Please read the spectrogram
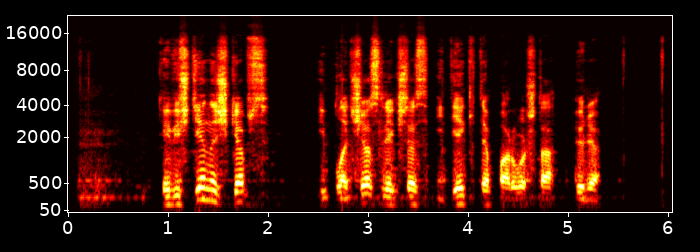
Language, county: Lithuanian, Marijampolė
